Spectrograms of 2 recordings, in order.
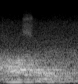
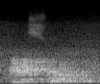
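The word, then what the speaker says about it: توسل: Tawassul itu bisa dibaca dengan shad, tawassul, pakai shad, tawassul. Tawassul itu menjadikan sesuatu perantara yang menyampaikan antara sesuatu dengan sesuatu yang lain. Tawassul. Kemudian orang membacanya dengan sin, tawassul.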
